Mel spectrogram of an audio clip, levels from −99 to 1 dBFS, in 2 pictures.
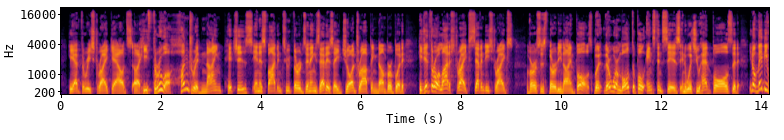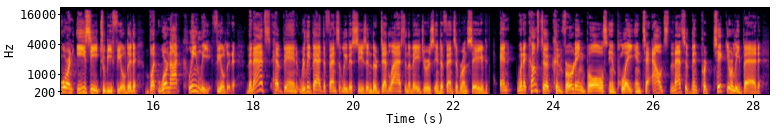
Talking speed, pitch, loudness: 200 wpm, 130 Hz, -17 LUFS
